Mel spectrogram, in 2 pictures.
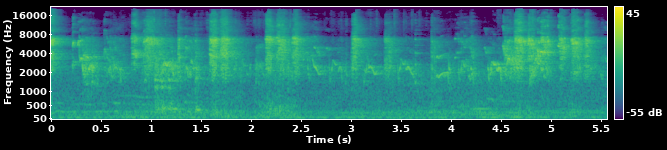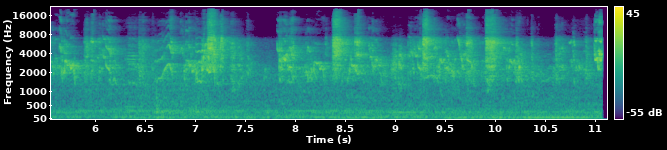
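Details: Budgerigar chirping: sustained noisy chatter of overlapping high chirps, squeaks and rasping squawks, swelling into louder bursts every few seconds, with a low hum underneath.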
